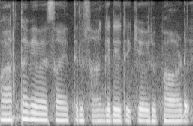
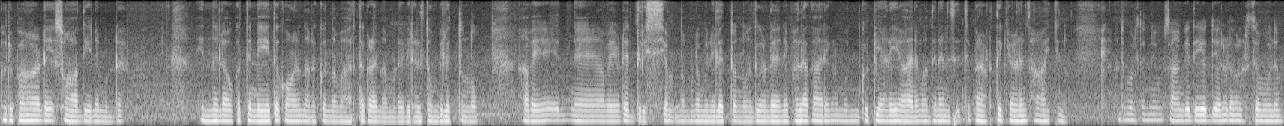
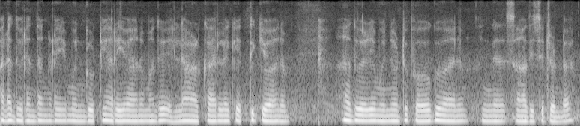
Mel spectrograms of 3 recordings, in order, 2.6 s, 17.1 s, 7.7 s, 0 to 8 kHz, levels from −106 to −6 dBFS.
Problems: none marked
